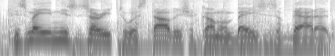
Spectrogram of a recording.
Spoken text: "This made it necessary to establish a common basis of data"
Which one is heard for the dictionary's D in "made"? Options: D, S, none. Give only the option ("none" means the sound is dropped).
none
